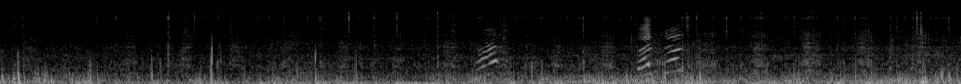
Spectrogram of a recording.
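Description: Horse hooves clip-clopping at a stable, a steady stream of sharp hoof clicks mixed with wind and background noise, with people talking over them and a couple of brief rising whistles midway.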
